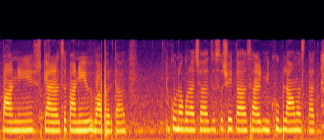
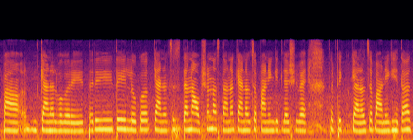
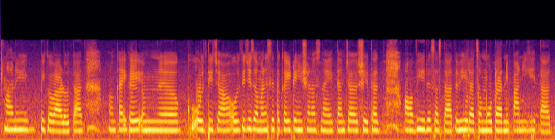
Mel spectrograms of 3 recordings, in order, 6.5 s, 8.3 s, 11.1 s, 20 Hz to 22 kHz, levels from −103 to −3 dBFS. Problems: constant background noise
